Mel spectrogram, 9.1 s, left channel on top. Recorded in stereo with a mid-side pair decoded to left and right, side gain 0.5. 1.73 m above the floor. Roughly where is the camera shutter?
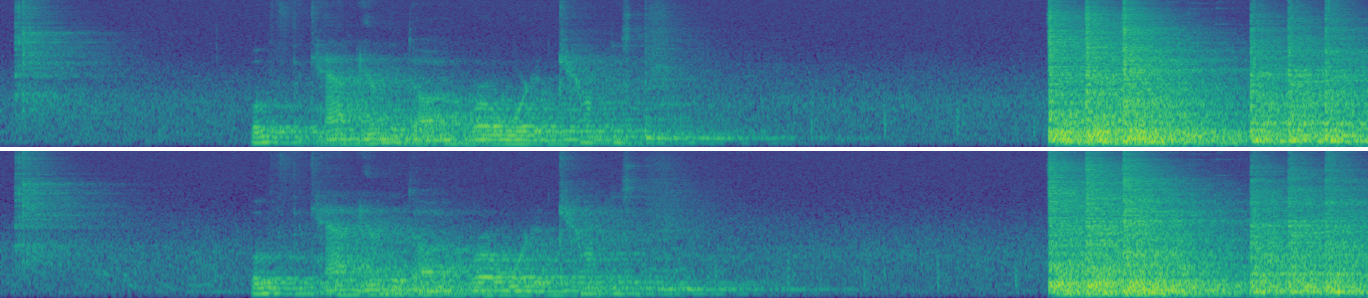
Ahead.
